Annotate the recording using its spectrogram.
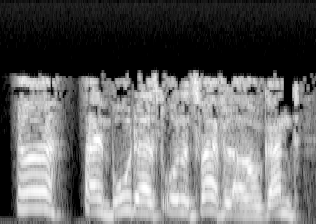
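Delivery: high, barking and mocking; a sneering high dwarf who laughs at them. A narrator's reading. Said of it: "erwiderte Tyrion Lannister". (hoher, spöttischer Zwergentonfall)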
